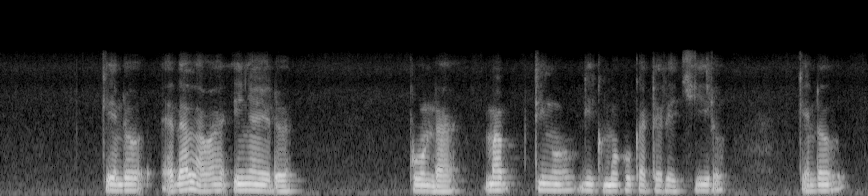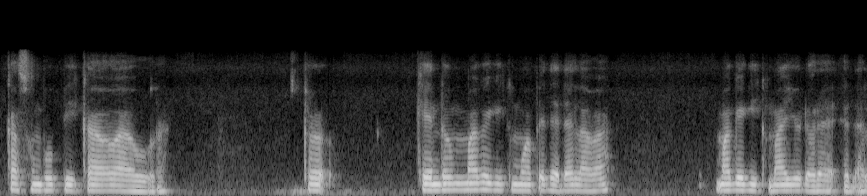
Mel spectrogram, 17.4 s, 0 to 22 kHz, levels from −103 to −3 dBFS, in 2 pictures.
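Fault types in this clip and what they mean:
AMR bit errors: Weakly protected frame bits arrived flipped at a few percent, so from 6.04 to 6.11 s the speech turns briefly hoarse and gargly.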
